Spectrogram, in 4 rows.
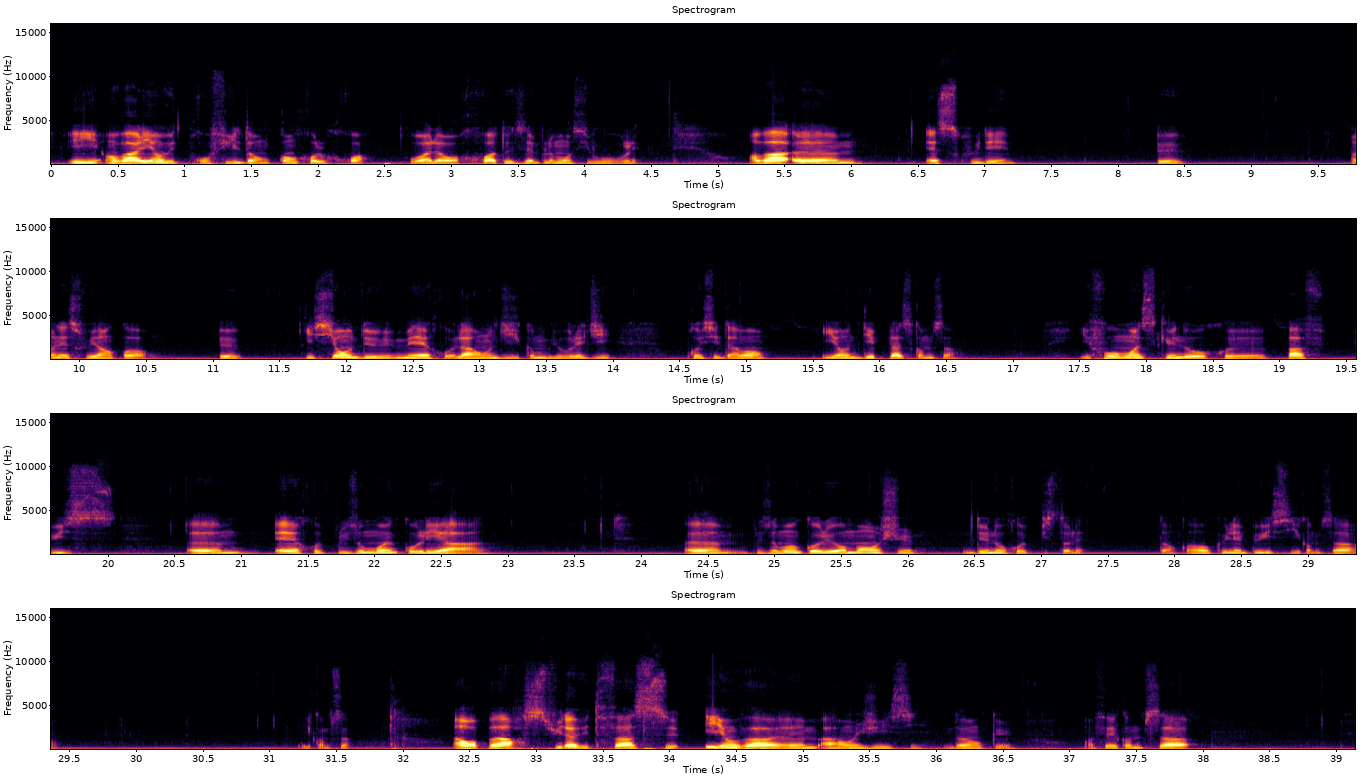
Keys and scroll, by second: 6.0 e, 31.5 1, 35.4 g.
